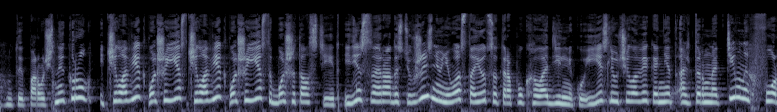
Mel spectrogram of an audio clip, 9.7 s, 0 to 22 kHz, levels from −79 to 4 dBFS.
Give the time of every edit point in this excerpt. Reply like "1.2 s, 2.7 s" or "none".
2.3 s, 6.2 s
